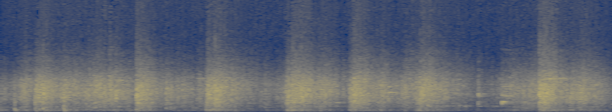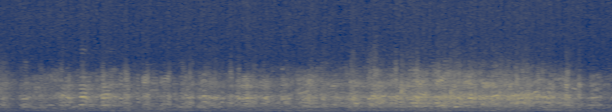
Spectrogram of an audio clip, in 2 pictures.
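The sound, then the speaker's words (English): A toy electric train in a store's toy department clatters along with a steady rhythm of sharp clacks, then settles into a continuous rushing whir. It is fairly loud, with no voices. “That was an electric train.”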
